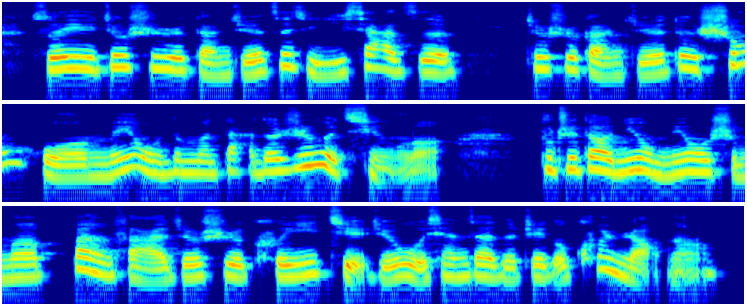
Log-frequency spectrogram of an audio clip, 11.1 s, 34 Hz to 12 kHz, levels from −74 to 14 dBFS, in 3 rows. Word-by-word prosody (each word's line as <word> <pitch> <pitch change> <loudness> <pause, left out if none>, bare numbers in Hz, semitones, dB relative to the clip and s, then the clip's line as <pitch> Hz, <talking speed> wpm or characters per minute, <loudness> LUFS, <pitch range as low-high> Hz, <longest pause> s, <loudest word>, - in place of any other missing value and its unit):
所 215 - +5
以 225 -1 +3
就 245 +3 +2
是 225 -3 +1
感 155 -7 -2
觉 165 +2 +1
自 265 +8 -1
己 175 -11 -5
一 170 - -3
下 205 +2 0
子 180 -2 0 0.3
就 225 - -2
是 220 -1 -1
感 150 -5 0
觉 160 +2 -1
对 230 +5 +1
生 295 +9 -1
活， 155 - 0
没 170 +7 -1
有 240 -7 +1
那 205 - -4
么 195 -1 -3
大 220 +4 -5
的 215 +3 0
热 290 +7 +5
情 - - -6
了， - - -7 0.5
不 240 - 0
知 245 +2 +1
道 240 -1 +6
你 205 +2 +1
有 230 -2 +3
没 180 -1 -3
有 210 0 +3
什 200 - -7
么 170 +2 0 0.2
办 240 -8 +4
法， 155 -7 -1
就 170 +4 0
是 180 -1 0
可 175 +1 -1
以 190 +4 0
解 210 - +1
决 155 - -2
我 180 - +3
现 180 -1 -5
在 180 -2 +2
的 150 -2 -4
这 170 +2 -2
个 - - -2
困 275 -4 -3
扰 - - -2
呢？ 230 -2 -11
200 Hz, 285 characters per minute, -22 LUFS, 175-230 Hz, 0.5 s, 道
